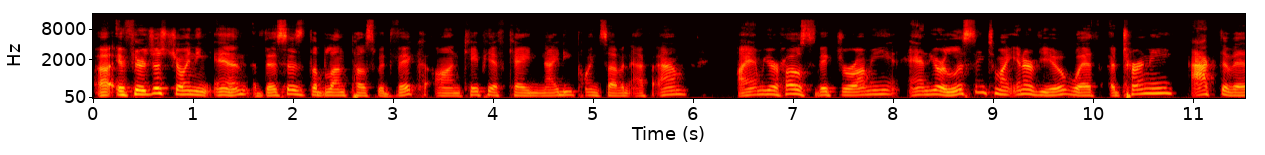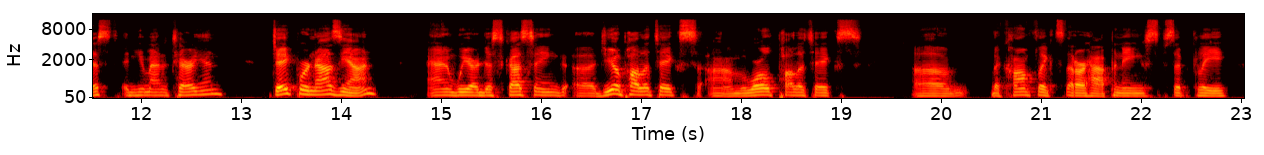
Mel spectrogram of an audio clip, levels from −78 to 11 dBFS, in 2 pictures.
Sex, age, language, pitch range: male, 30-49, English, 105-140 Hz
